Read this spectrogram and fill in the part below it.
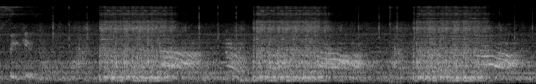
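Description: Punches and blows thud and clash from a television's speakers.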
